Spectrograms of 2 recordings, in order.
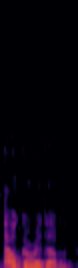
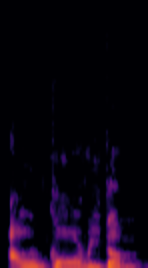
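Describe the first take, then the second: First: The word has its usual standard pronunciation. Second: The word has a distorted, unusual pronunciation. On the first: The speaker calls it right. "this is pronounced algorithm" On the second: The speaker calls it wrong. "butcher this word to become like algorithm"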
